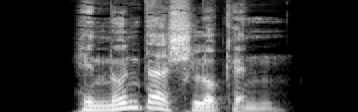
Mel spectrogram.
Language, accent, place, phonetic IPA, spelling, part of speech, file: German, Germany, Berlin, [hɪˈnʊntɐˌʃlʊkn̩], hinunterschlucken, verb, De-hinunterschlucken.ogg
- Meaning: to swallow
